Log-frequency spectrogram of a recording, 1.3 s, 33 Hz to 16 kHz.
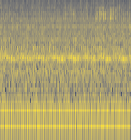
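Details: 2012 Ford F-350 6.7 Powerstroke diesel started after fuel filter change and priming: steady, even diesel clatter at idle with deep low rumble, no misses or knocks, turbo winding up, no leaks; idling normally.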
